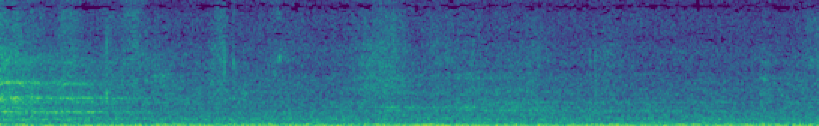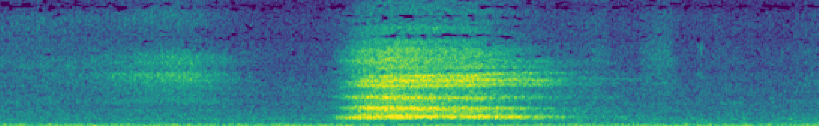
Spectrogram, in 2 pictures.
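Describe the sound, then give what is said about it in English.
Deep breaths drawn in through the nose and let out through the mouth during a guided meditation. The airy breathing is faint over a steady low hum, with one clearer voiced, sighing exhale near the end. “We take three deep breaths in through the nose, filling the body, out through the mouth.”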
